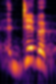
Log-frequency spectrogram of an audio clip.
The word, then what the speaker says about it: Dybbuk: Next up we have the Dybbuk box, or Dybbuk box. Depending on who you ask, the pronunciations are different all over the interwebs.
